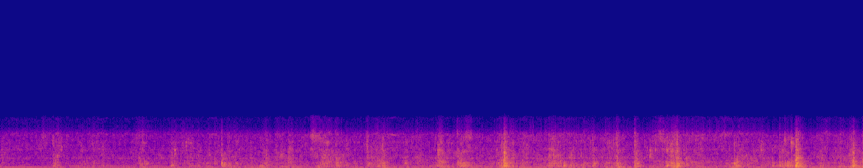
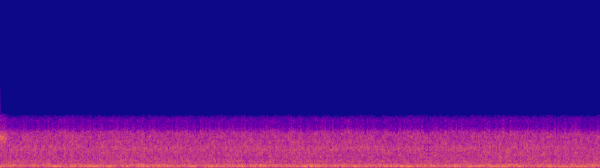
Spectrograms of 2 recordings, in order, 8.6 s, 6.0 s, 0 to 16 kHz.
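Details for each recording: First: Mueller Special washer, Quick cycle at 60°C washing a big duvet: uneven hollow knocks about once a second over the churning. Loose detergent dispenser ball banging against the door, then removed. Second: Mueller Special Brazilian washer, cold-fill-only machine that heats water itself, duvet load on 60°C wash with extra rinse, start of cycle: even steady hiss of incoming water, no knocks or hum changes; normal cold fill.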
